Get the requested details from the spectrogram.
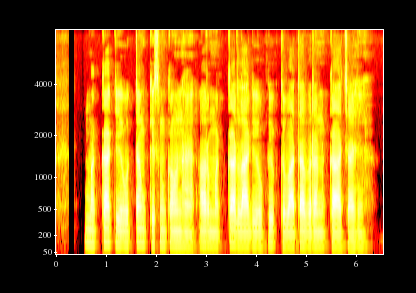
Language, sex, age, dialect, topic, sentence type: Magahi, male, 18-24, Central/Standard, agriculture, question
